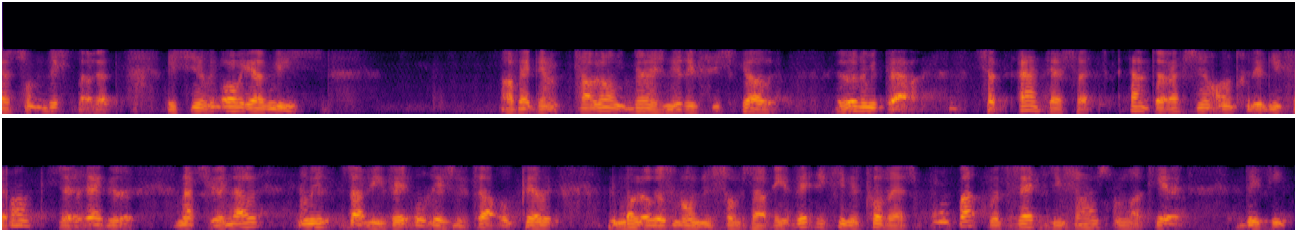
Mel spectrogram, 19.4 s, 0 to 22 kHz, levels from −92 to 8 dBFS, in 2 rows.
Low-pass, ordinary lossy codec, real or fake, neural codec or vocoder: 3.6 kHz; none; fake; codec, 16 kHz, 1 kbps, FreqCodec, smaller model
